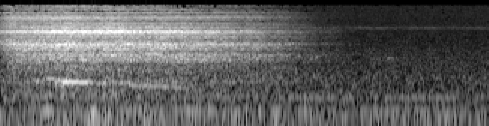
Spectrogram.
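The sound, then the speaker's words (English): A long nasal exhale out of the left nostril during alternate nostril breathing: a steady, airy hiss that is strong at first and fades away after about two seconds, leaving near quiet. “Inhale up the right. Close off the right side. Exhale out the left.”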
